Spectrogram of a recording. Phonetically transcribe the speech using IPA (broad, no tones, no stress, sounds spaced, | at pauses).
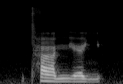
tʰ a mʲ ɛ ʎ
